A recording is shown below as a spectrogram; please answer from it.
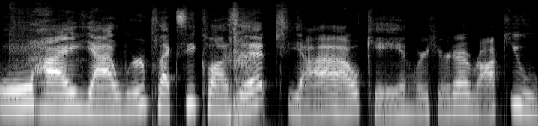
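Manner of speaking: put-on Minnesota accent. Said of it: "they're from Minnesota".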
